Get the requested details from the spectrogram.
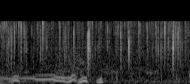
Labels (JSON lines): {"label": "biophony, cascading saw", "recorder": "SoundTrap 600 or HydroMoth"}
